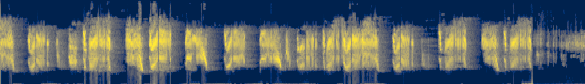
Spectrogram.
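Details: Swiftlet roosting call: rapid bursts of high, buzzy twittering chirps, each a fraction of a second long, delivered in an uneven string with short silent gaps between them.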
